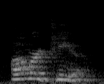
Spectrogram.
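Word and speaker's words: hamartia: or good play Amer Kia notice I didn't pronounce the Hummer it's okay if you say Humper to you amartia Greek word it literally means to miss the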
